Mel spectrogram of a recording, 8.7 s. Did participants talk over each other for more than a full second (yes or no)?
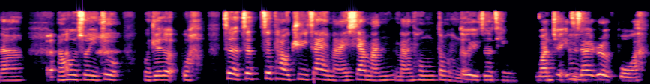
no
